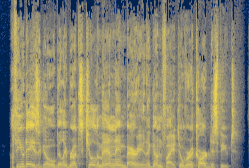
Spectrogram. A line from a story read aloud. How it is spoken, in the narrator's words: the proprietor said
